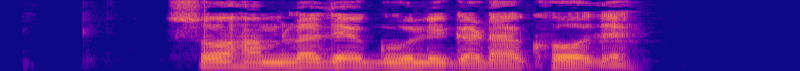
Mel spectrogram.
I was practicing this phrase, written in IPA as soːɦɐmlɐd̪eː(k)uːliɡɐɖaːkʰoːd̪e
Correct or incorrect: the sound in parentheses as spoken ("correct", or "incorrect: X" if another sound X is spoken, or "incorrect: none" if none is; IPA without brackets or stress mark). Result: incorrect: ɡ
